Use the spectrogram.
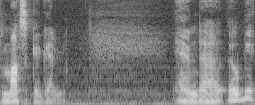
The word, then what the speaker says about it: Muskegon: I'm going to Michigan I'm going to Muskegon and I know you're saying that's not how it's pronounced but apparently according to the city council for their annual Meetup in June each year it is at how it's pronounced it's official it's still spelled the same but it's Muskegon and there will be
